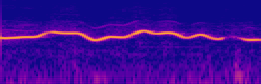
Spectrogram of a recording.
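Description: A person whistles a wavering, sliding melody, loud and close, with no talking.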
